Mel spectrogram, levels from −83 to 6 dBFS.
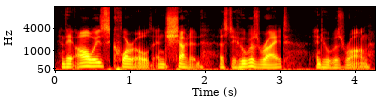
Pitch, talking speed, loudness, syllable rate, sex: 115 Hz, 210 wpm, -19 LUFS, 5.0 syllables/s, male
